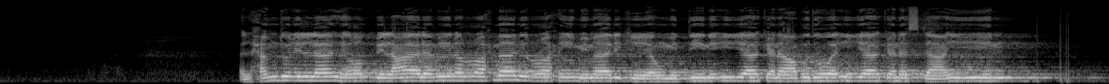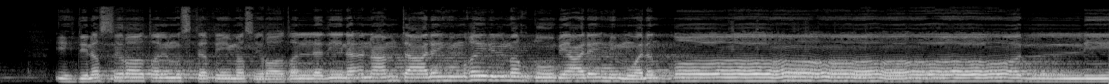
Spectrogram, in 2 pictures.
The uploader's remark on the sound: Qiyaam Day 1 at the houghton Houghton masjid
